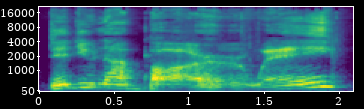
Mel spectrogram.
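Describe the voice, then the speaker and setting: A man's voice: medium pitch, sing-song, takes it slowly, slightly rough, voice pushed up, heavily acted. A man voicing a furious old witch from a storybook, screaming accusingly at her servants.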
